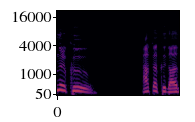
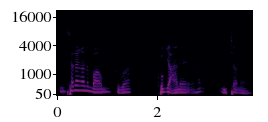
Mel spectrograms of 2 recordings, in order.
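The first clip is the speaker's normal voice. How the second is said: much softer, tender admission; gentle smiling confession; 3 semitones lower, 9 dB quieter than usual. Retold or imitated. The hurt woman telling of her love for God, soft and tender. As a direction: say it softly with a small smile. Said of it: "웃으면서 또 얘기해서".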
